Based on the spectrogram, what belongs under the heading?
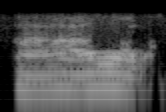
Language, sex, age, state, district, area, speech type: Nepali, male, 18-30, West Bengal, Kalimpong, rural, conversation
